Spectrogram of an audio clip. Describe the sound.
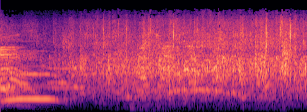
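A crowd breaks into steady, sustained applause, a dense wash of clapping lasting several seconds, with a brief raised voice or cheer at the very start.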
